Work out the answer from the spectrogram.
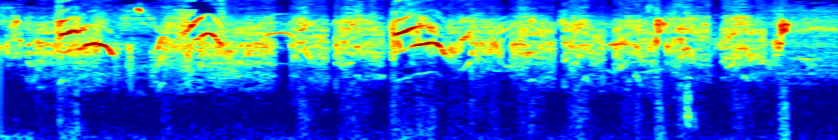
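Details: Lure call of a female sogon bird, meant to bring males flocking down. A continuous stream of high, squeaky, overlapping chirps is broken by sharp clicking taps.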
